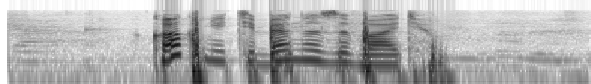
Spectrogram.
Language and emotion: Russian, neutral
